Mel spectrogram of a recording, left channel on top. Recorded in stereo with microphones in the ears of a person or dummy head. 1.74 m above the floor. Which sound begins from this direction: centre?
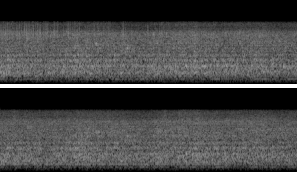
Running water, at 0.0 s.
